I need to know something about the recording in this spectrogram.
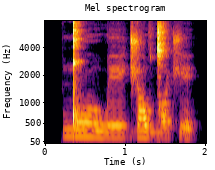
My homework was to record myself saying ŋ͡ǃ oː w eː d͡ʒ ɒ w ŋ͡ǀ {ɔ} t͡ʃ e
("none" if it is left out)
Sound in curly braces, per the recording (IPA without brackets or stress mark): ɔ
